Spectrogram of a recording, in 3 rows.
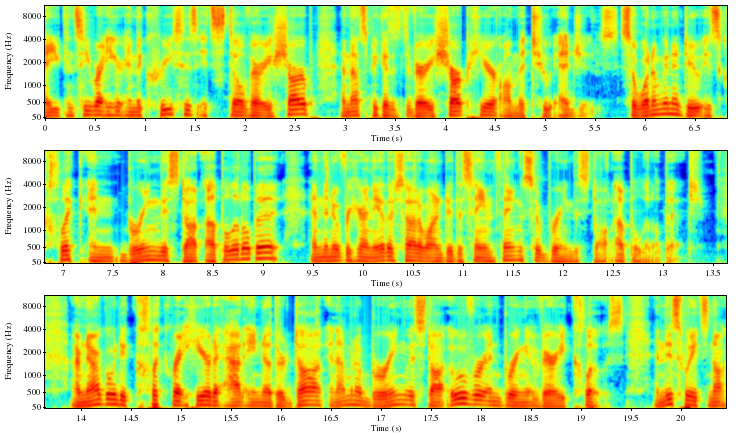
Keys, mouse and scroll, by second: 8.8-9.8 drag, 10.9-14.3 drag, 14.9-20.3 drag.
